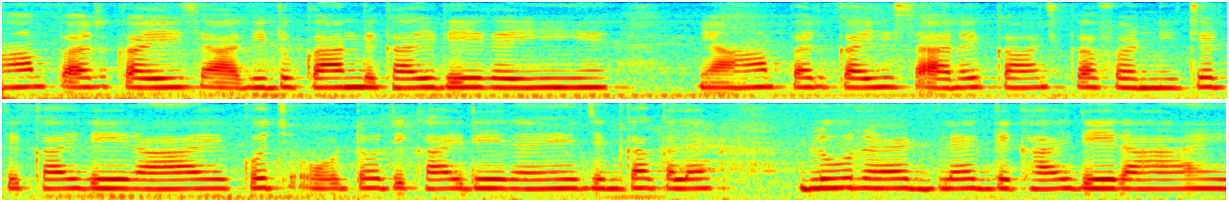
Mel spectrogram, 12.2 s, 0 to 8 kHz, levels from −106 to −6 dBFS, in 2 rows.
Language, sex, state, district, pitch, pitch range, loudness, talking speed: Hindi, female, Bihar, Araria, 255 Hz, 245-260 Hz, -16 LUFS, 175 wpm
